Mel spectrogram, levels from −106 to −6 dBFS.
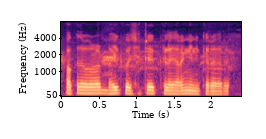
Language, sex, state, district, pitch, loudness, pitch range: Tamil, male, Tamil Nadu, Kanyakumari, 120 Hz, -18 LUFS, 115-125 Hz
